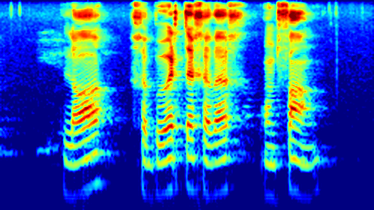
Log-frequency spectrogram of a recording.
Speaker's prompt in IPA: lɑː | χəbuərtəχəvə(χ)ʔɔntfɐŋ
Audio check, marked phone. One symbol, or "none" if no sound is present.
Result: χ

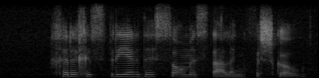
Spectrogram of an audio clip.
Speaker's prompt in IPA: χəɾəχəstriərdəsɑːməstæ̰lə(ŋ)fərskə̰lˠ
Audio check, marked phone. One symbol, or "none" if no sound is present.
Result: ŋ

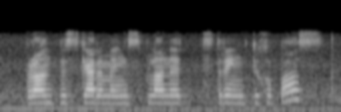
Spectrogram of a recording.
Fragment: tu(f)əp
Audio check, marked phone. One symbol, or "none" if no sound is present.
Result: χ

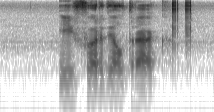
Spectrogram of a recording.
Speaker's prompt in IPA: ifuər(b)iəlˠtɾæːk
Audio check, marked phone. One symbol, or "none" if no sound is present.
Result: d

